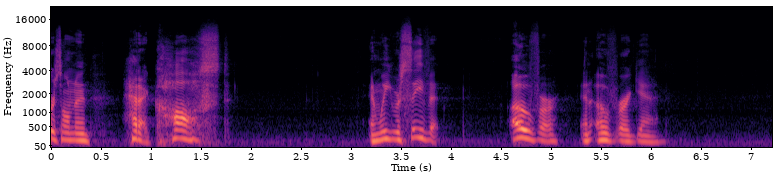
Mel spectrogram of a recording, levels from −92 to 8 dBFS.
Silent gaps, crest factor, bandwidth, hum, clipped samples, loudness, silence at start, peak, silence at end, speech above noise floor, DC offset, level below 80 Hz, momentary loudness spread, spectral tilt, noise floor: none; 22 dB; 13 kHz; none; under 0.1%; -25 LUFS; 0 s; -6 dBFS; 1.05 s; 41 dB; under 0.1%; -64 dBFS; 15 LU; -7 dB/octave; -65 dBFS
